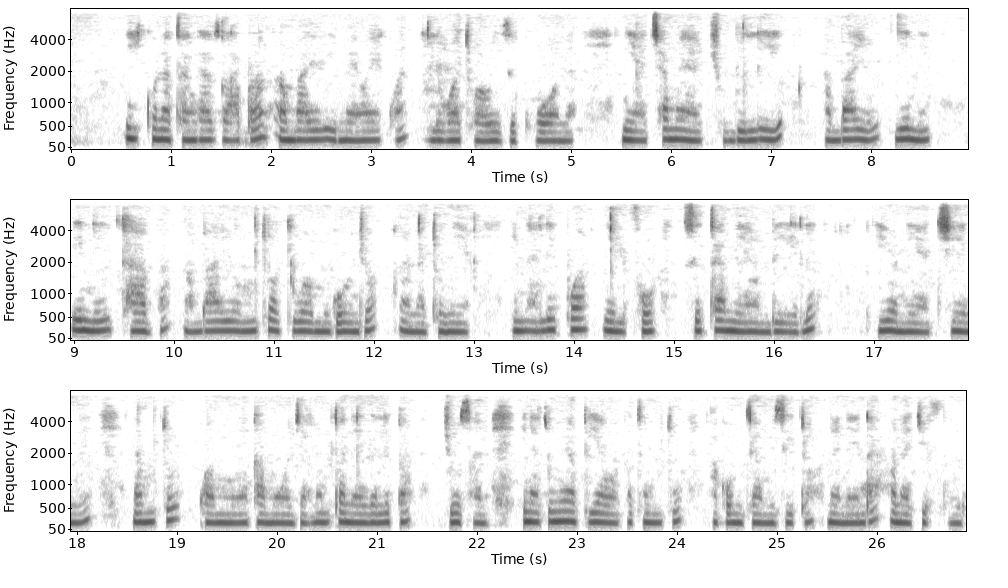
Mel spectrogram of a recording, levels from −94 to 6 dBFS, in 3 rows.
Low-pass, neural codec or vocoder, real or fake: 7.2 kHz; none; real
